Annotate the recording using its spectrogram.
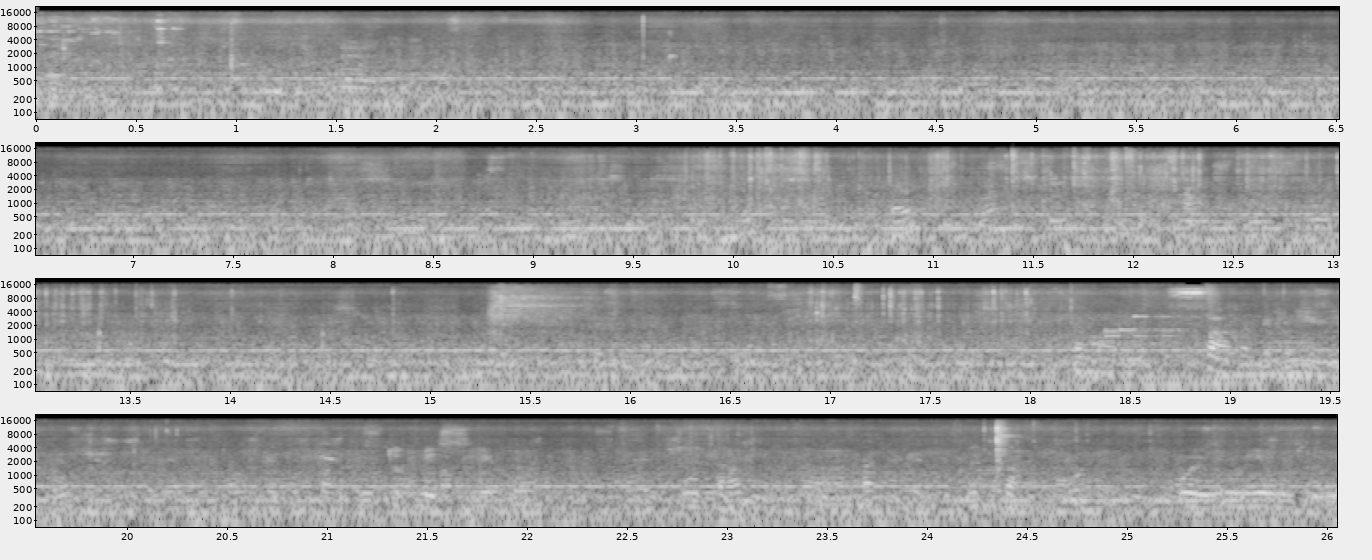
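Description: A vehicle's engine hums steadily from inside as it rolls slowly along.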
